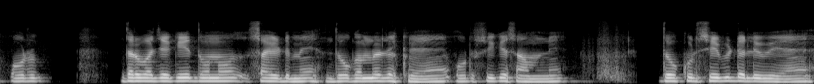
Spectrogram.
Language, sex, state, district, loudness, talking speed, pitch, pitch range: Hindi, male, Uttar Pradesh, Saharanpur, -16 LUFS, 145 wpm, 145 Hz, 140-150 Hz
